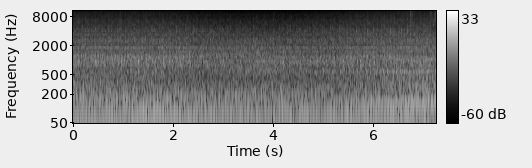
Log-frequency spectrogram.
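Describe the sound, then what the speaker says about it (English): A Cummins turbo diesel engine idles in a 2015 Ram 3500 Laramie pickup, giving a steady, loud, low rumble that holds constant throughout with no other sounds over it. "It is a Cummins turbo diesel engine."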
